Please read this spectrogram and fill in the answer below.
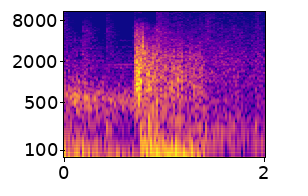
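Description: Battle sound effects of cannon fire: a low rumble that swells into one large cannon blast about three-quarters of a second in, dying away by about a second and a half.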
